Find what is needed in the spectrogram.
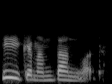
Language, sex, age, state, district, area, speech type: Punjabi, female, 18-30, Punjab, Pathankot, rural, conversation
